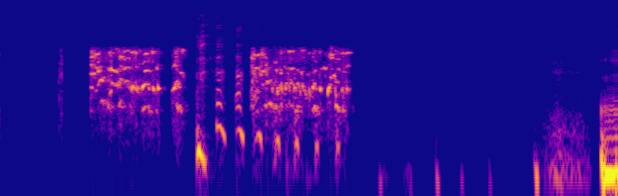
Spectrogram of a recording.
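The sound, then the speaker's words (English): A turkey gobbles over the phone in a loud, rapid, warbling burst lasting a couple of seconds, followed by a handful of soft, low thumps and a short rough rustle at the end. “There's a turkey on the phone that wants to have sex with you.”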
